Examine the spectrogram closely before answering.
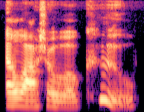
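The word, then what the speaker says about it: L.H.O.O.Q.: anything but it does if you say the letters in French ela sho oku they sounds like the words that also sound they sound like the French words for she has a hot butt so he took the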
